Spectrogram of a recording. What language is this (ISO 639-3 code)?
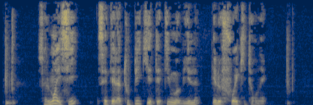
fra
